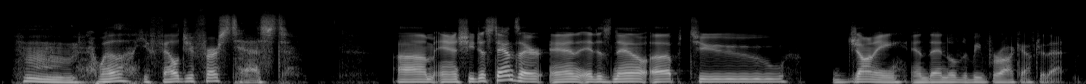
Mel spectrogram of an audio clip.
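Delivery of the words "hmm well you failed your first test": said with a smile. Voicing the Inquisitor after she wounds a player: smiling as the Inquisitor. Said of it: "she just smiles and says".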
